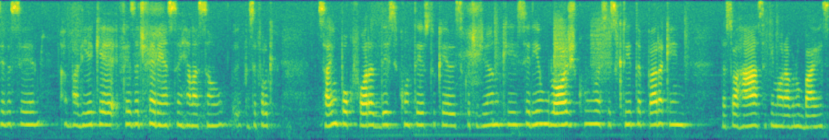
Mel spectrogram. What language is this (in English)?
Portuguese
